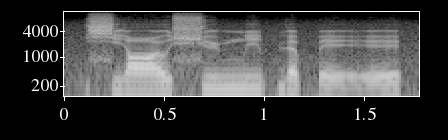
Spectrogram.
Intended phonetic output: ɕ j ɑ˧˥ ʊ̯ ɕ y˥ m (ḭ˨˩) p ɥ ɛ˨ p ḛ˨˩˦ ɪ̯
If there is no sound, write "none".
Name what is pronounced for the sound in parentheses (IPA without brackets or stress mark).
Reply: i˥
